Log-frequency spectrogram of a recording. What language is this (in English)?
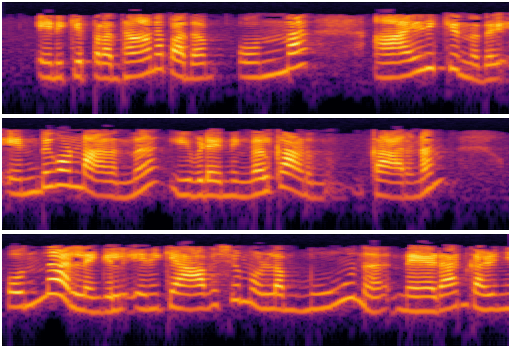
Malayalam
